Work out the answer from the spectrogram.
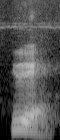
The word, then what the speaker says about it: yue: Nah, ini bacanya adalah Yue. Ini al. Dari mana asalnya Yue ini? Ini juga yang ada titik 2-nya ini. I yang ada titik 2-nya. Kalau ini kan I biasa. Ya, nanti bedakan.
